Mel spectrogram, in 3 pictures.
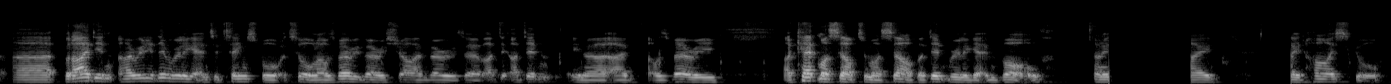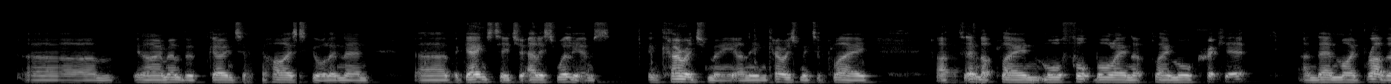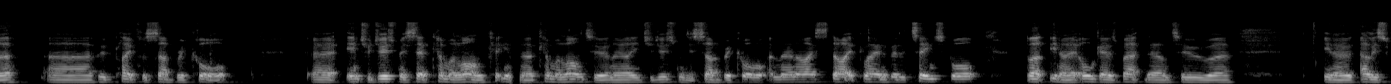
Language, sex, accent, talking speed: English, male, British, 195 wpm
